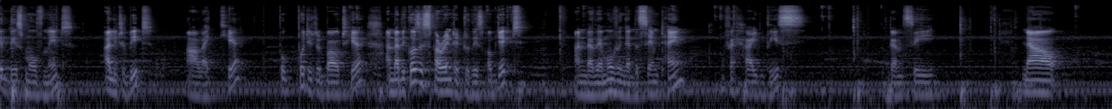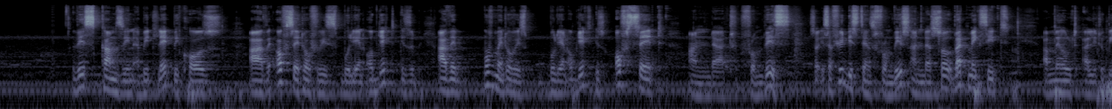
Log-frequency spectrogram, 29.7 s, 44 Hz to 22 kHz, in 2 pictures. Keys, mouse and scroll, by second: 4.7 click, 5.1 `, 7.8-9.6 right drag, 9.6 click, 10.4 h, 11.0 click, 11.4 `, 12.8 h, 14.4-18.3 right drag, 17.9 alt+h, 18.3 click, 19.0 `, 23.7 click, 28.1 shift+click, 28.9 h.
